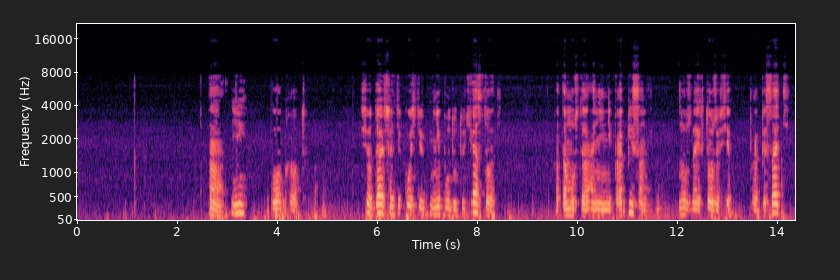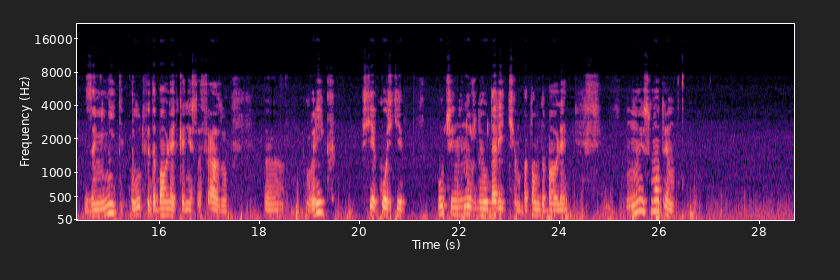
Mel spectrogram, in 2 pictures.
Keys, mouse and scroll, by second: 1.0 KP_1, 2.4 a, 3.2 i, 5.5 click, 14.7-15.2 scroll down 2, 15.4 KP_1, 16.4-17.7 scroll down 1, 18.4 click, 24.0-25.0 scroll up 1, 26.4 click, 27.3 click.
